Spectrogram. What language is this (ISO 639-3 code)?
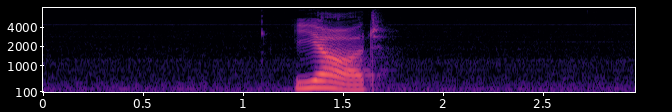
nor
